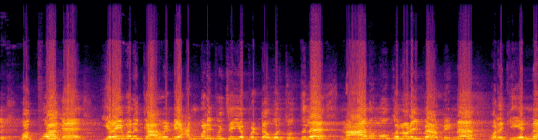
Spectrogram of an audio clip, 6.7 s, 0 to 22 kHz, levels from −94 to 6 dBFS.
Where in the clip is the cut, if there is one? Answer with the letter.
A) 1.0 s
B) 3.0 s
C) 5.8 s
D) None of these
D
